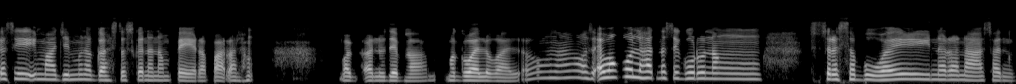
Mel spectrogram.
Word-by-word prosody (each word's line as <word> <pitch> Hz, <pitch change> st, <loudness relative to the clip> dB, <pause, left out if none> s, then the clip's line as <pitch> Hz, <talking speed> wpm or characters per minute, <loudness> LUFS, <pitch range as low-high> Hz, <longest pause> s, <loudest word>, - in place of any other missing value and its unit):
kasi 250 Hz, -2 st, +1 dB
imagine 225 Hz, -1 st, 0 dB
mo 230 Hz, -, -5 dB
naggastos 200 Hz, -3 st, -2 dB
ka 200 Hz, -, +1 dB
na 195 Hz, -, -2 dB
ng 190 Hz, 0 st, -5 dB
pera 170 Hz, -1 st, +1 dB
para 185 Hz, -1 st, -1 dB
lang 200 Hz, +3 st, -9 dB, 0.8 s
mag-ano, 180 Hz, 0 st, -2 dB
'di 180 Hz, 0 st, +3 dB
ba, 165 Hz, 0 st, -4 dB, 0.2 s
mag-walwal, 180 Hz, -4 st, +1 dB
oo 265 Hz, +5 st, -8 dB
nga, 300 Hz, 0 st, -4 dB, 0.2 s
os 290 Hz, -, -3 dB
ewan 310 Hz, +5 st, +6 dB
ko 360 Hz, -, +6 dB
lahat 300 Hz, -3 st, +4 dB
na 290 Hz, -, -3 dB
siguro 275 Hz, -1 st, 0 dB
ng 255 Hz, -2 st, -2 dB, 0.5 s
stress 235 Hz, -3 st, 0 dB
sa 235 Hz, -, +2 dB
buhay 230 Hz, +3 st, +2 dB
naranasan 195 Hz, -5 st, -1 dB
215 Hz, 160 wpm, -23 LUFS, 185-250 Hz, 0.8 s, ewan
